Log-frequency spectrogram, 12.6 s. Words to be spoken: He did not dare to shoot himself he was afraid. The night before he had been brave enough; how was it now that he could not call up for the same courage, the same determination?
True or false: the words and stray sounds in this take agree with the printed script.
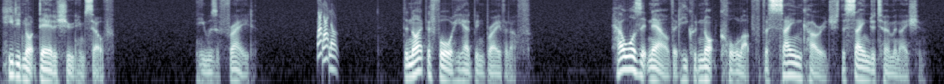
false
